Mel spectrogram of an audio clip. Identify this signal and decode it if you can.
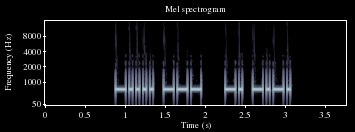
Morse code, heard as a keyed tone, about 28 wpm, 700 Hz. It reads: 6O NC
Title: Winter Field Day Exchanges 28wpm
